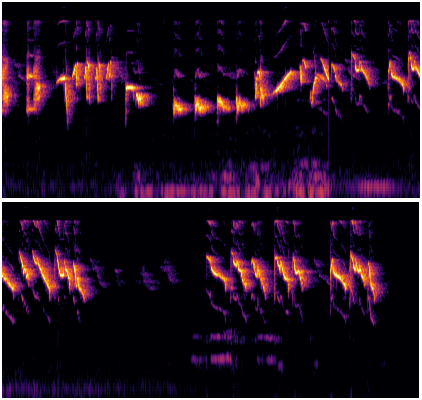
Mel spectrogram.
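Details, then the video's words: Javan white-eye, pleci buxtoni, singing in the gacor ngalas ngerol nembak style, used as a lure to get other pleci singing: bursts of rapid, high, down-slurred chirps, some rising runs, separated by short pauses, faint low hum early on. "Suara Burung Pleci Gacor Ngalas Ngerol Nembak,Bikin Pleci Buxtoni Gacor"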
